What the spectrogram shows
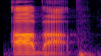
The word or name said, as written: ABAP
